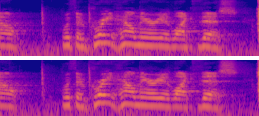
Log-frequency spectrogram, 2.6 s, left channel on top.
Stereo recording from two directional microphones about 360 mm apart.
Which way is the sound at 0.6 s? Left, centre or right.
Centre.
